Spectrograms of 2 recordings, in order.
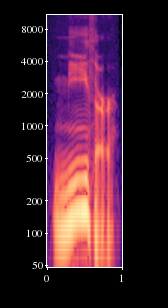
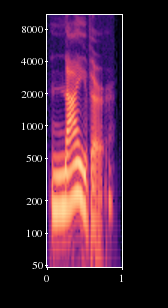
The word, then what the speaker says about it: neither: Just like either, you can pronounce neither in two ways. Some people say neither and some people say neither.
